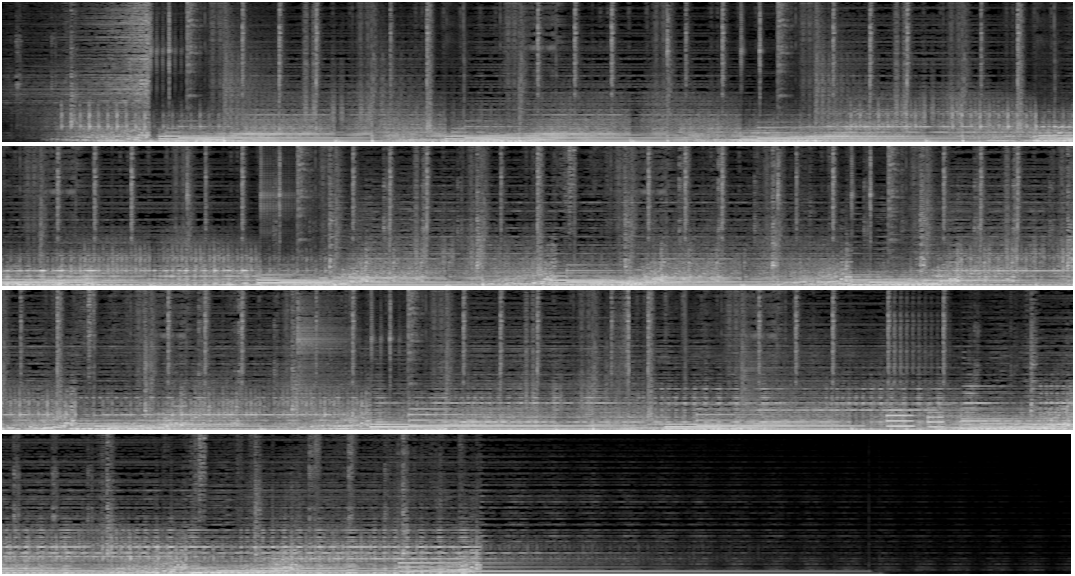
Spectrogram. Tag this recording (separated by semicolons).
Soundscape; Beat; Glitch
